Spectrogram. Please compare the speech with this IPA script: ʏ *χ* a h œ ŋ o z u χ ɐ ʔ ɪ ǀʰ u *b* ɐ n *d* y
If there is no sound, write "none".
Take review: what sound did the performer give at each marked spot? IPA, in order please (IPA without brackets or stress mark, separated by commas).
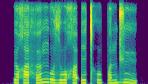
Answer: χ, p, d͡ʒ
